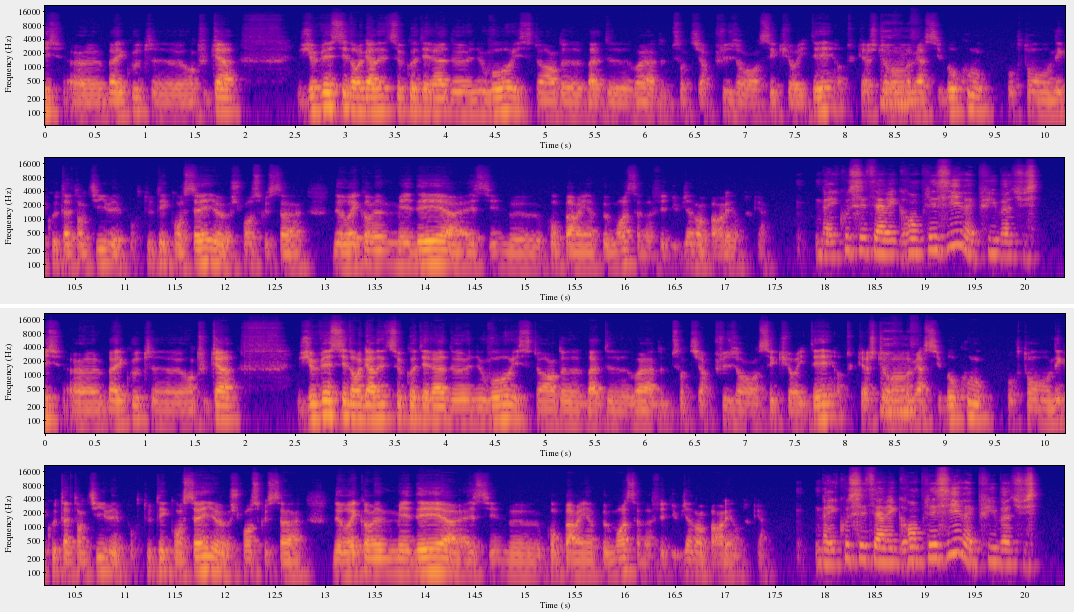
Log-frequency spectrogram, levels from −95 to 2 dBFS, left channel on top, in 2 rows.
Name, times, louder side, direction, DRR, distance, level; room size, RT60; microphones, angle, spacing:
voice 1, 0.0-9.4 9.8-11.0 11.3-17.1, right 1 dB, 60° right, 0.8 m, -29 dB
voice 2, 8.4-8.7 17.9-20.1, right 3 dB, 25° right, 0.9 m, -31 dB
2.9 x 2.8 x 2.6 m
head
